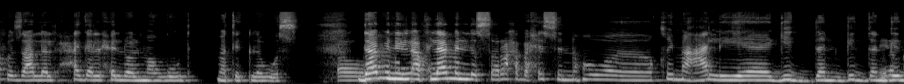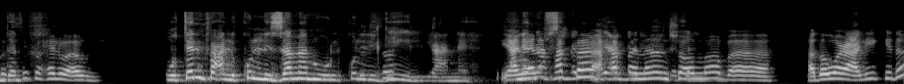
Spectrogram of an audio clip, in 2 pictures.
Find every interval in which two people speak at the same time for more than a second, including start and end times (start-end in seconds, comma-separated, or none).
14.2-16.3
